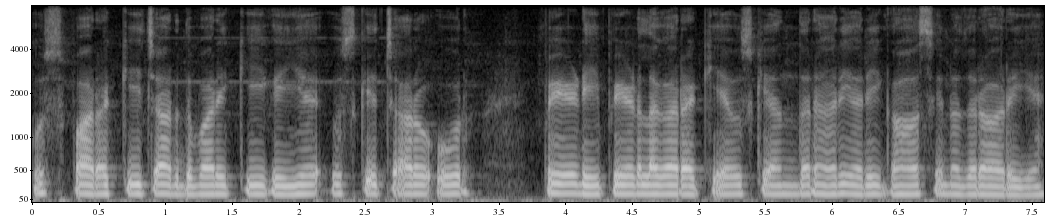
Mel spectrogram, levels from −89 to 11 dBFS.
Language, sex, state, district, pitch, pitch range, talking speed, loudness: Hindi, male, Uttar Pradesh, Muzaffarnagar, 135 Hz, 130-135 Hz, 195 wpm, -16 LUFS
